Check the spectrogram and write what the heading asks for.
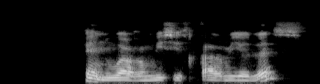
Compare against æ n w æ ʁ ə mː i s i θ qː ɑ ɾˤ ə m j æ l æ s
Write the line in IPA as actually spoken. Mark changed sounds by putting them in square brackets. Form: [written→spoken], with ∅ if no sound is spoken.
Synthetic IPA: æ n w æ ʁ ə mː i s i θ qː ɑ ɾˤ ə m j æ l æ s

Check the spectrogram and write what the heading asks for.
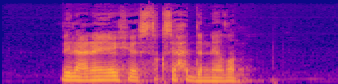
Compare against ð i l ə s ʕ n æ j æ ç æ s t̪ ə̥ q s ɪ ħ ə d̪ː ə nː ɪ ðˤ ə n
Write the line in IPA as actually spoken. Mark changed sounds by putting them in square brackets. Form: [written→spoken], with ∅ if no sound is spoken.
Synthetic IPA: ð i l ə [s→∅] ʕ n æ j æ ç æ s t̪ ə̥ q s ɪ ħ ə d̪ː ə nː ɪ ðˤ ə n

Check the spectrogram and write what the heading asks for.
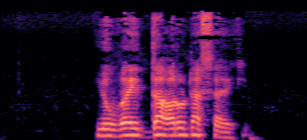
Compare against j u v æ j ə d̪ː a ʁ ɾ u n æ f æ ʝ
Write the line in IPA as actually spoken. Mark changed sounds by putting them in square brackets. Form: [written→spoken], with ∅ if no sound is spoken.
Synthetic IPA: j u v æ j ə d̪ː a ʁ ɾ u n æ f æ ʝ

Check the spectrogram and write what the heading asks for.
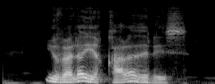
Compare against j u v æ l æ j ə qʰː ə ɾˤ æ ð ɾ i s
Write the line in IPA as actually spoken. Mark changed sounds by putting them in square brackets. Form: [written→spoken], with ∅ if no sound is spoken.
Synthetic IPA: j u v æ l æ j ə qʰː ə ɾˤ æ ð [ɾ→l] i s

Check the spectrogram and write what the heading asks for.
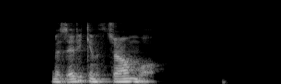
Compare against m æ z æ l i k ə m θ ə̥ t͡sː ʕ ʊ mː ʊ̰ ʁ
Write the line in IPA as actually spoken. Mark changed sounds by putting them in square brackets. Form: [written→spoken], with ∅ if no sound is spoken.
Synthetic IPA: m æ z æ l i k ə [m→n] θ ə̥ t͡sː ʕ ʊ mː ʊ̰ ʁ

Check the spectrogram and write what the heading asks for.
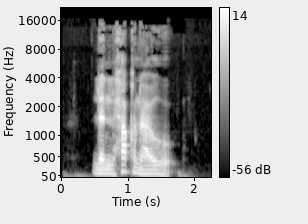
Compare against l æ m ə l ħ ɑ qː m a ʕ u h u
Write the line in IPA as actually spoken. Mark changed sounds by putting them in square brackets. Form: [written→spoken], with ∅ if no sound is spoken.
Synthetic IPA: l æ [m→n] ə l ħ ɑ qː [m→n] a ʕ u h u

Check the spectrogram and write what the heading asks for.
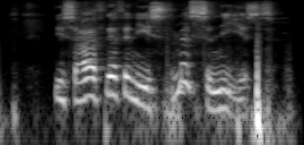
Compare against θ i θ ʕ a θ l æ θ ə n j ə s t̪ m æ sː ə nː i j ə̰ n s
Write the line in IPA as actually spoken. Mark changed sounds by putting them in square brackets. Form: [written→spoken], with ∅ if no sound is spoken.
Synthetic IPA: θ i [θ→s] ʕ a θ l æ θ ə n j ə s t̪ m æ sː ə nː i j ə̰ [n→∅] s

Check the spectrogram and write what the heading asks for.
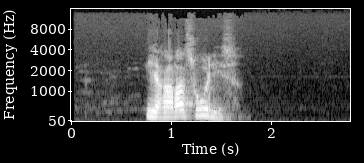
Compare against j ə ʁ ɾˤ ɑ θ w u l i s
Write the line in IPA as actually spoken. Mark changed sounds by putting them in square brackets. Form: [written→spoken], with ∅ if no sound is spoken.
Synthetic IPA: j ə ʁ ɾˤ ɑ [θ→s] w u l i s

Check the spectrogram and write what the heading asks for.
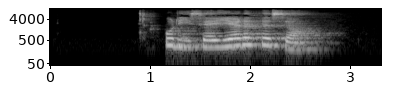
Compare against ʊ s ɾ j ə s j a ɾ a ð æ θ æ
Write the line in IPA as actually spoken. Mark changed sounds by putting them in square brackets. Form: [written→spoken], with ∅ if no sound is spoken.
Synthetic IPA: ʊ [s→∅] ɾ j ə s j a ɾ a [ð→θ] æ [θ→s] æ

